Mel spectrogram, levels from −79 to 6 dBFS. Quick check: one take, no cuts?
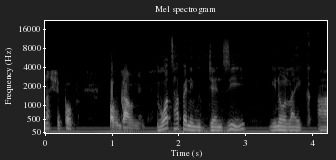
no; 1 cut; at 1.7 s

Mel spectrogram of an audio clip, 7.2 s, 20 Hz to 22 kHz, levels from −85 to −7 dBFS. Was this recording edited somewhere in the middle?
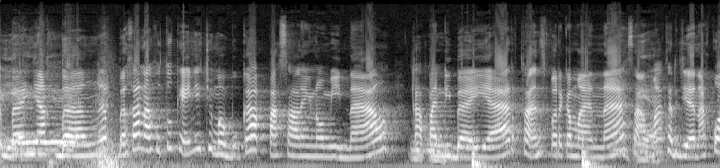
yes; 1 cut; at 1.1 s

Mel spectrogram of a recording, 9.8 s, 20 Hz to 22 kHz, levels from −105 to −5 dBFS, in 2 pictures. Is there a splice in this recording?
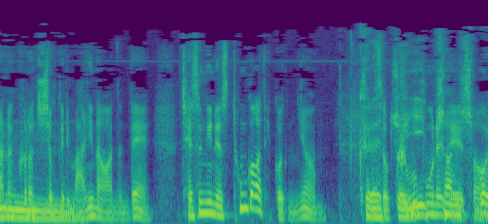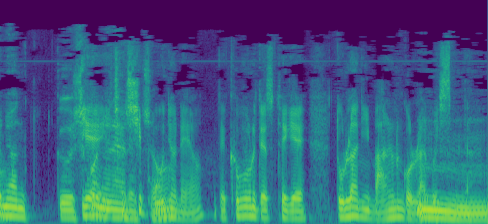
no; 0 cuts

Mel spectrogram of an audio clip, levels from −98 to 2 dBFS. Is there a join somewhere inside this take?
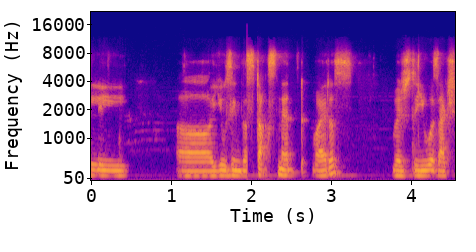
yes; 1 cut; at 2.0 s

